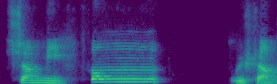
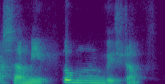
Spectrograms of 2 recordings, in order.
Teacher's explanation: Anuswara now here will become wakara, wa, because next word is va, visham. Visham, sha is a murdhani.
